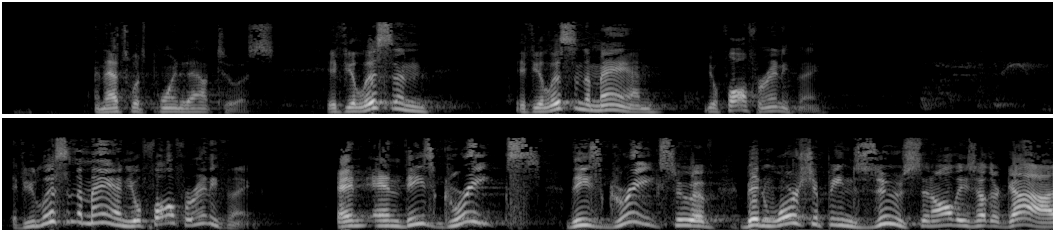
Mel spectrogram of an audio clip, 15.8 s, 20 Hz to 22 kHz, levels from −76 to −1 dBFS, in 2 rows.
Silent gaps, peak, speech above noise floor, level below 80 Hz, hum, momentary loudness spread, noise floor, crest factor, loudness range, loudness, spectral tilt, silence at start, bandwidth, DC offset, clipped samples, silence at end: none; -12 dBFS; 46 dB; -70 dBFS; none; 17 LU; -73 dBFS; 16 dB; 8 LU; -28 LUFS; -4 dB/octave; 0.7 s; 10.5 kHz; under 0.1%; under 0.1%; 0 s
